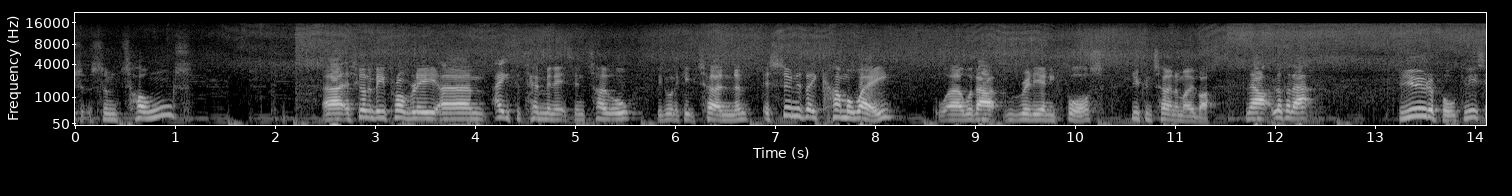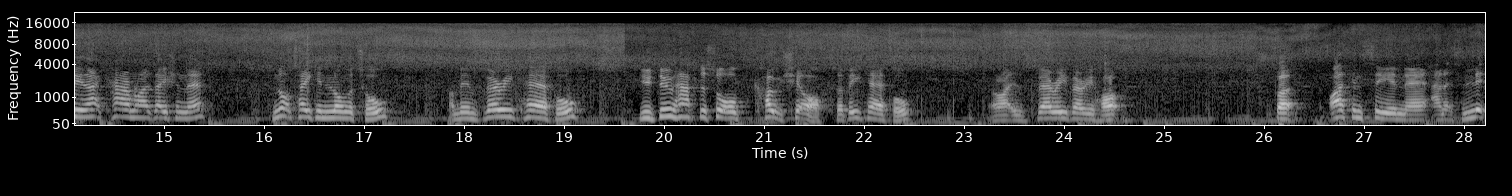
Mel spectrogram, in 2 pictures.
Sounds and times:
Speech: 0.0 - 1.2, 2.5 - 12.4, 13.2 - 15.4, 16.1 - 17.3, 17.9 - 19.2, 19.8 - 22.5, 23.2 - 24.7, 26.1 - 28.2.

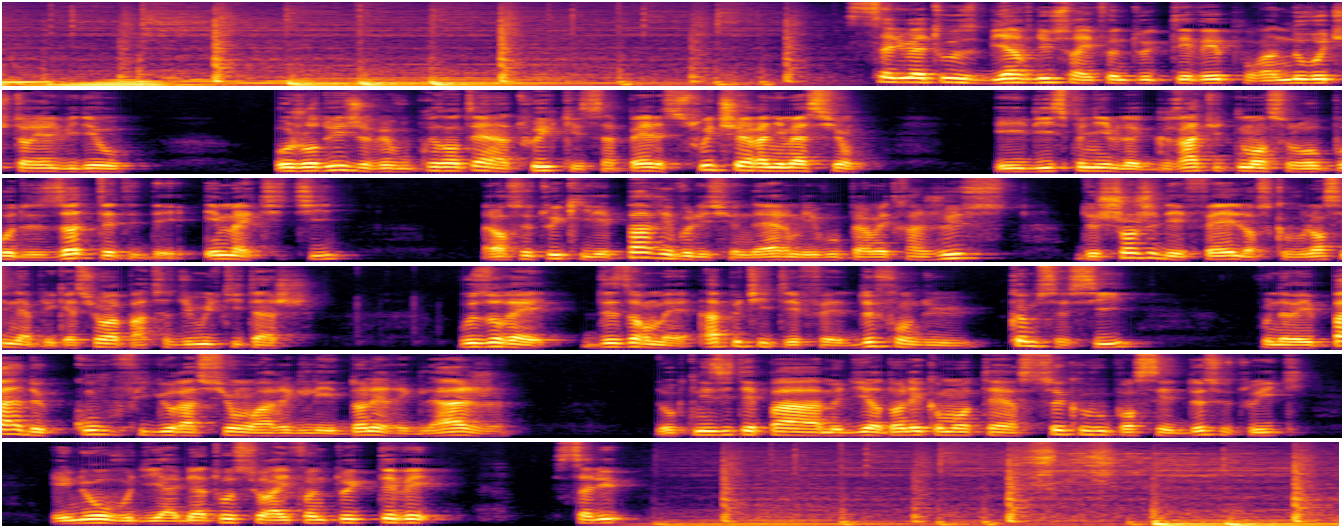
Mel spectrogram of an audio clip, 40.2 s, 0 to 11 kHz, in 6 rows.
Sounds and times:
Speech: 4.2 - 7.4, 8.1 - 15.2, 15.8 - 21.7, 22.4 - 25.8, 26.4 - 29.4, 30.1 - 36.7.

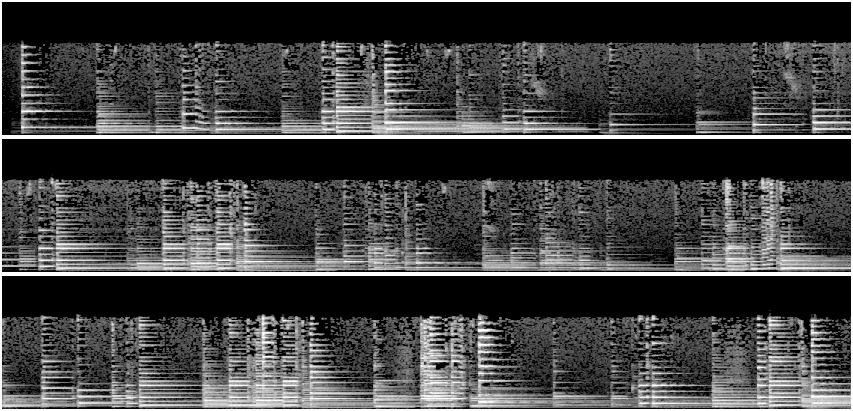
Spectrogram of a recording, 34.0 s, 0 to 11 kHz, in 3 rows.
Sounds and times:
Acoustic guitar: 0.0 - 33.9
Strum: 0.0 - 33.9.

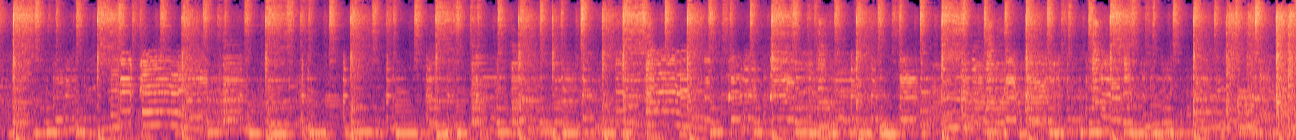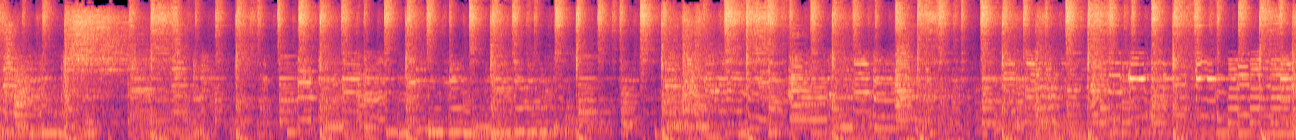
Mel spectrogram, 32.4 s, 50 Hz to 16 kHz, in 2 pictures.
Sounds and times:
Electric guitar: 0.0 - 32.4.

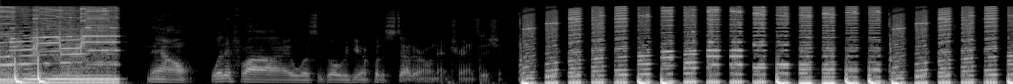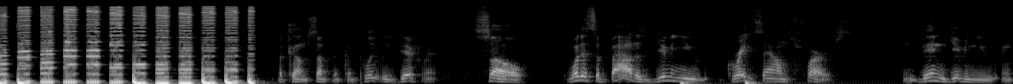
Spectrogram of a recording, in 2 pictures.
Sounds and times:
Synthesizer: 0.0 - 1.2, 5.2 - 12.7
Speech: 1.5 - 5.1, 12.9 - 20.2.

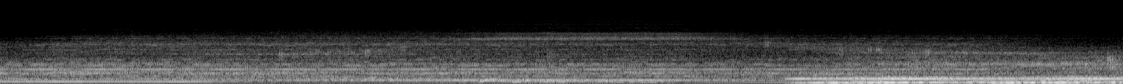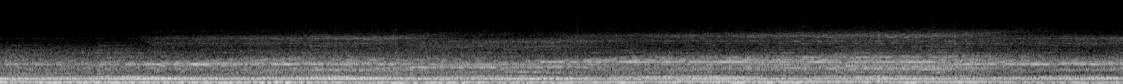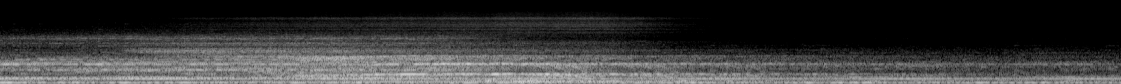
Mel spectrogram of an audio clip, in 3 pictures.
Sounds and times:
Music: 0.0 - 33.6.

